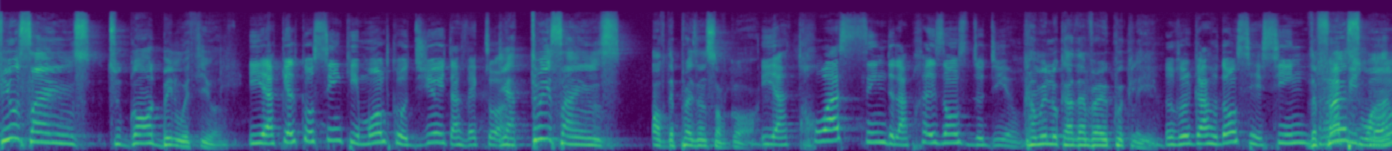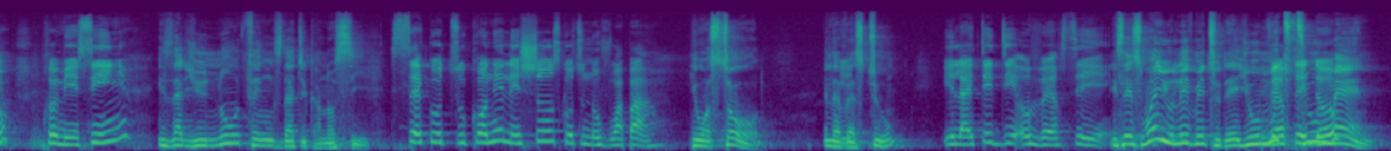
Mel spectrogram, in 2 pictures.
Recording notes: Preached during Joyful Hour Sunday Service at FCI Ministries, Rabat, Morocco.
